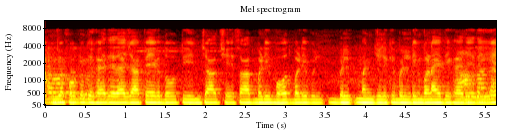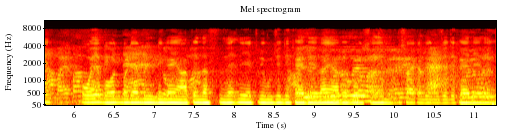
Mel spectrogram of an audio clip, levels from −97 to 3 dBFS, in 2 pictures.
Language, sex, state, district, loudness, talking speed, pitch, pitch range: Hindi, male, Haryana, Charkhi Dadri, -15 LUFS, 190 wpm, 130 Hz, 125-130 Hz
